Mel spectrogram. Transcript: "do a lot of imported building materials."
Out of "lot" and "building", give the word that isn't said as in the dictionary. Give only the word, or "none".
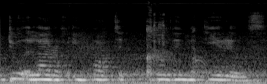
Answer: building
